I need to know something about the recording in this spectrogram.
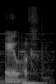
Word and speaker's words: Aleph: It's Zayin, Teth, Vav, Hey, or Hey, Vav, Aleph.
